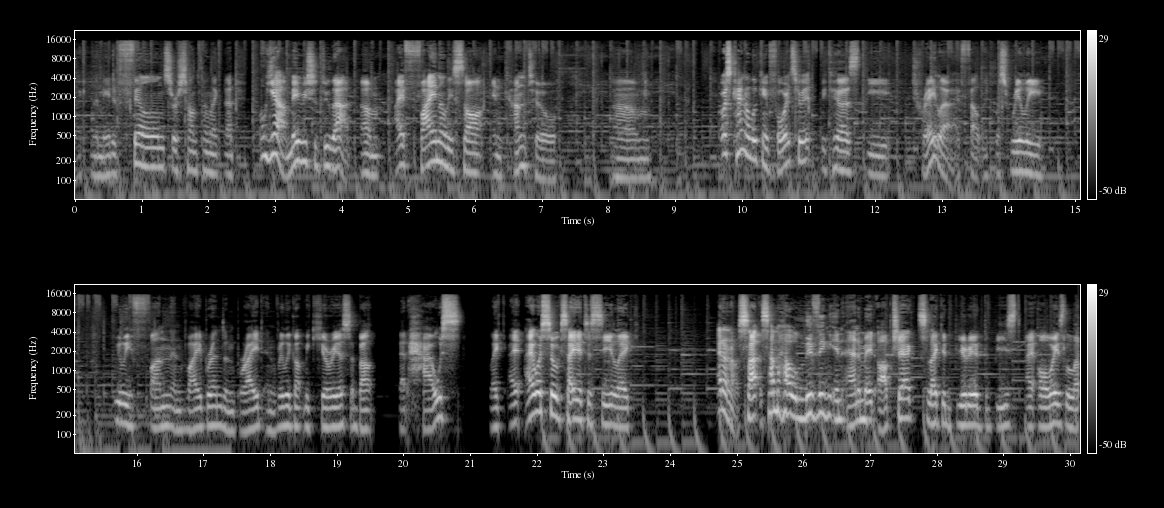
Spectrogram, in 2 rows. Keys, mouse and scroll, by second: 0.7 ctrl+z, 5.9 ctrl+z, 8.6 ctrl+z, 11.0 ctrl+z, 13.7 ctrl+z, 28.3-29.9 drag, 29.9 ctrl+z.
